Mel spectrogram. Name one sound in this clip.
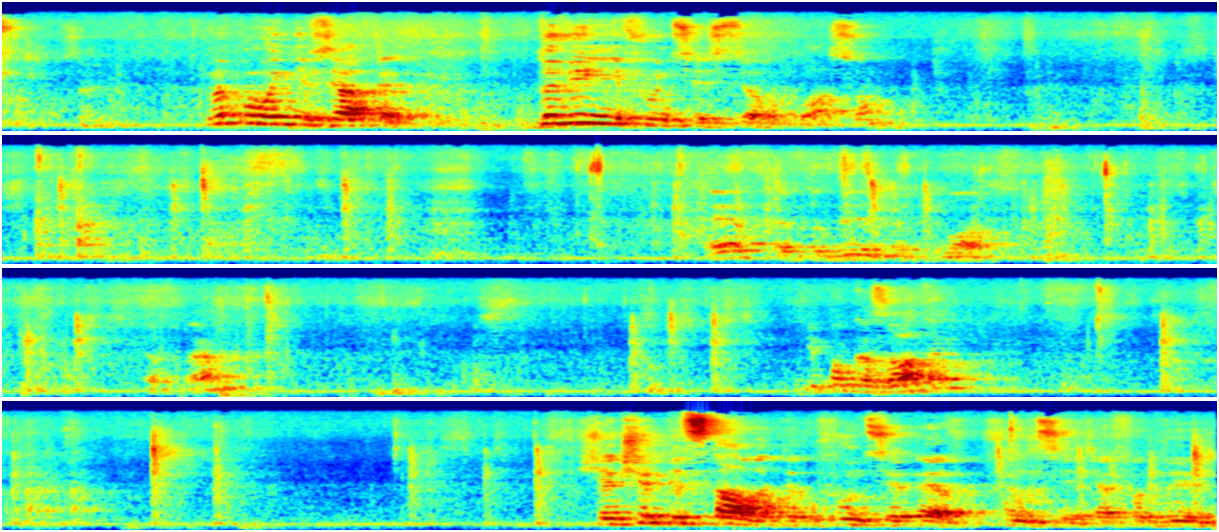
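A man speaks calmly in a large echoing room.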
